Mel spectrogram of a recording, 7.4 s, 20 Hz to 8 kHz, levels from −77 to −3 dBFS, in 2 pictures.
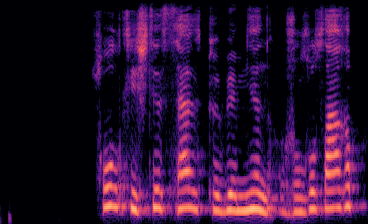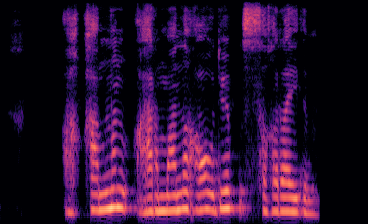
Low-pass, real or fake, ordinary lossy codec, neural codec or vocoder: none; fake; none; codec, 16 kHz, 4 kbps, FunCodec, trained on Chinese and English, 50 frames a second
